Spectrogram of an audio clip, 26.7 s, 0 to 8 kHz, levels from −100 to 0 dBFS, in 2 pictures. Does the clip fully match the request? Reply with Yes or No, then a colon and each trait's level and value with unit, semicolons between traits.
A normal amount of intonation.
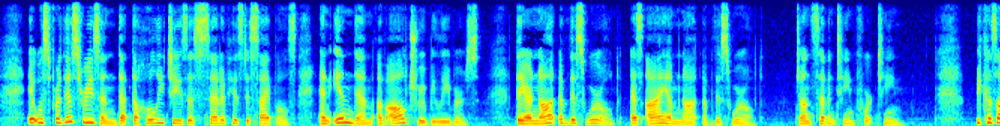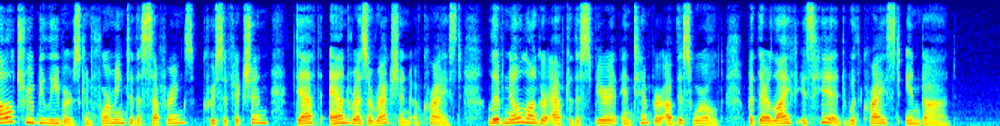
Yes: average, 4.2 semitones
